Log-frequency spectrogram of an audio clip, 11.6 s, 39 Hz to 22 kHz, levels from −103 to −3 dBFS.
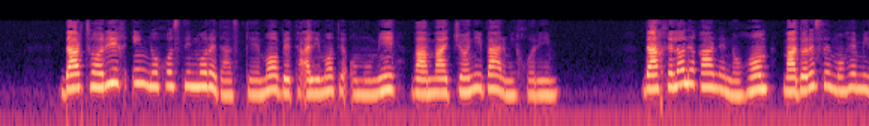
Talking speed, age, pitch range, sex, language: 105 wpm, 30-49, 195-255 Hz, female, Persian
